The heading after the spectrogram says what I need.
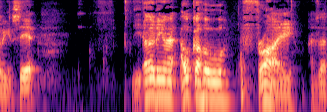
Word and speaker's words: Erdinger Alkoholfrei: The Erdinger Alkoholfrei, as they pronounce it in Germany.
